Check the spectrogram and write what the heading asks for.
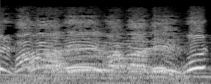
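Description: A group of young men chanting a slogan in unison, loud and shouted, as one drawn-out call that ends near the end and is followed straight away by the next.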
